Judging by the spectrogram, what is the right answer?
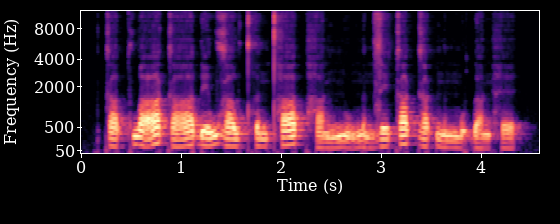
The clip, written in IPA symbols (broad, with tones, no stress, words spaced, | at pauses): ka˨˩t̚kwa̰ː˧˥ kaː˨˦ ɗe˨˦w ɣa˧wt̪ʰə˧nt̪ʰaː˦˥t̚ ha˨˩ŋɲu˧˩ ŋə˧˩nze˧ka˦˥k̚ ɣa˦˥k̚ŋə˧nmo̰˧˨ ɗa˨˩ŋ hɛ˨˩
